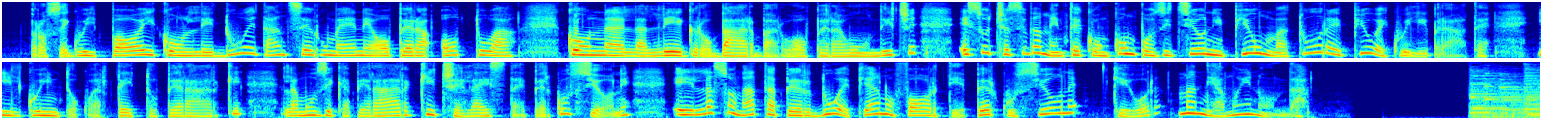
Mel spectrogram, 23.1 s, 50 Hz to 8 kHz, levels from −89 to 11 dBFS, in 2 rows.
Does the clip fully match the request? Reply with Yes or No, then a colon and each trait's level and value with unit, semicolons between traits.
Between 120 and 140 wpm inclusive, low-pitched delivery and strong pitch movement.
No: average, 125 wpm; high, 205 Hz; wide, 6.2 semitones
